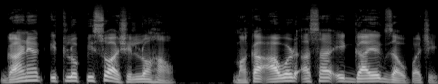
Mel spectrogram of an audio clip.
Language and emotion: Goan Konkani, neutral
